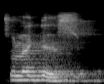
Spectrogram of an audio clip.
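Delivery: usual speaking voice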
